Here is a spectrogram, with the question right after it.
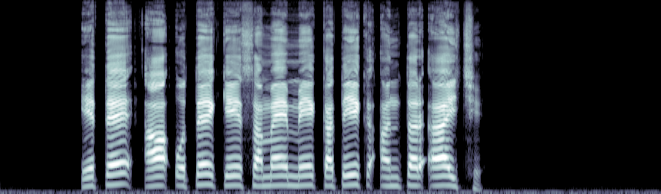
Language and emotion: Maithili, neutral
